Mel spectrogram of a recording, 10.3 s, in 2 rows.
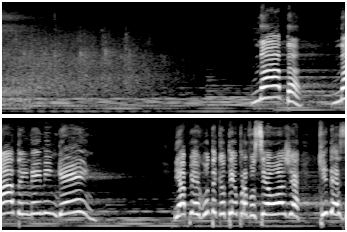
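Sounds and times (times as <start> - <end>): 
audience applause: 0.0 - 3.0
speech: 3.8 - 6.7, 7.8 - 10.2.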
